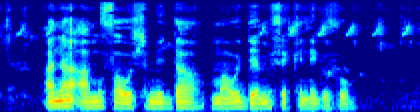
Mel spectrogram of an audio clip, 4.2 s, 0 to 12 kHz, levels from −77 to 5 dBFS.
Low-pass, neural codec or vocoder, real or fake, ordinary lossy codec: 10.8 kHz; none; real; AAC, 32 kbps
